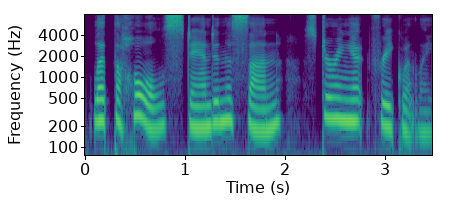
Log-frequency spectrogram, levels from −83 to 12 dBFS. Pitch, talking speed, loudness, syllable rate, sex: 210 Hz, 175 wpm, -18 LUFS, 4.5 syllables/s, female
